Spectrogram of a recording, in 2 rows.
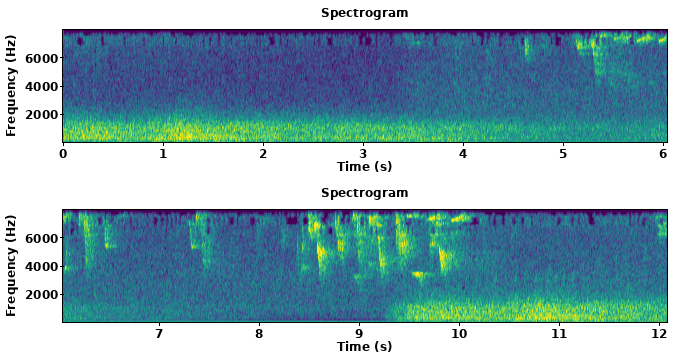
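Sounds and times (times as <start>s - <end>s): wind hiss: 0.0s - 12.0s
small birds chirping: 3.4s - 12.0s.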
